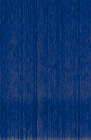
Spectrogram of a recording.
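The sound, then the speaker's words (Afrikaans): A steady, droning engine noise from a generator powering a coffee machine runs continuously in the background, a low rumble mixed with a constant hiss, fairly faint and unchanging throughout. “As jy daai generator hoor daar aan die agterkant, weet net dit is die geluid van koffie.”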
